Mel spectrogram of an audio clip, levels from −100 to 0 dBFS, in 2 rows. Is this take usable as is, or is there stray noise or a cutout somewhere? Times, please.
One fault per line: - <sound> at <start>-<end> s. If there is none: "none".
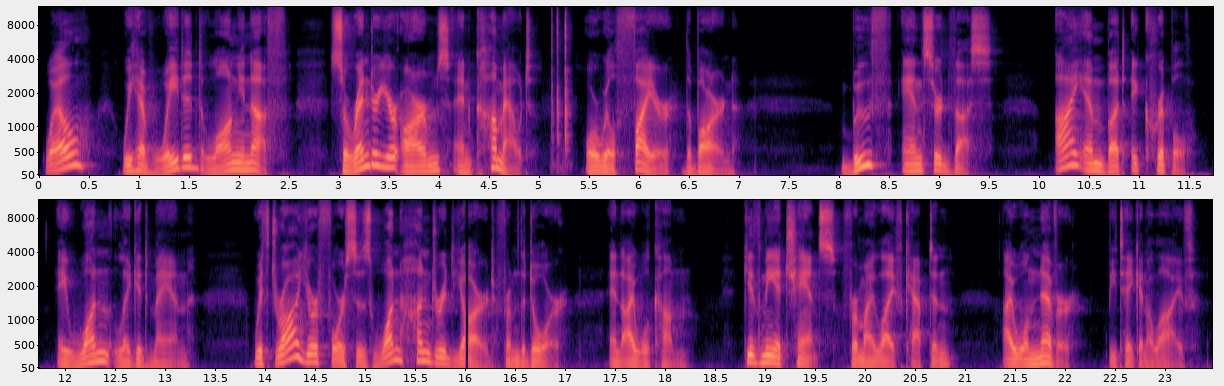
- tap at 5.1-5.3 s
- dropout at 16.0-16.0 s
